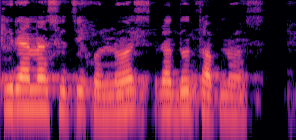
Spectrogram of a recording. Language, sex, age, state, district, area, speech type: Nepali, male, 18-30, West Bengal, Jalpaiguri, rural, read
